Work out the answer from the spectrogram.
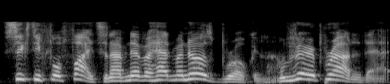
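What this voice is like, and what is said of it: Poor impression of Rocky's voice. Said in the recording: “terrible Rocky impersonation”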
